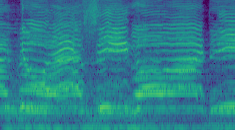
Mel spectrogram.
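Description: Young boys singing in high voices into a microphone, a few held notes broken by short gaps.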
